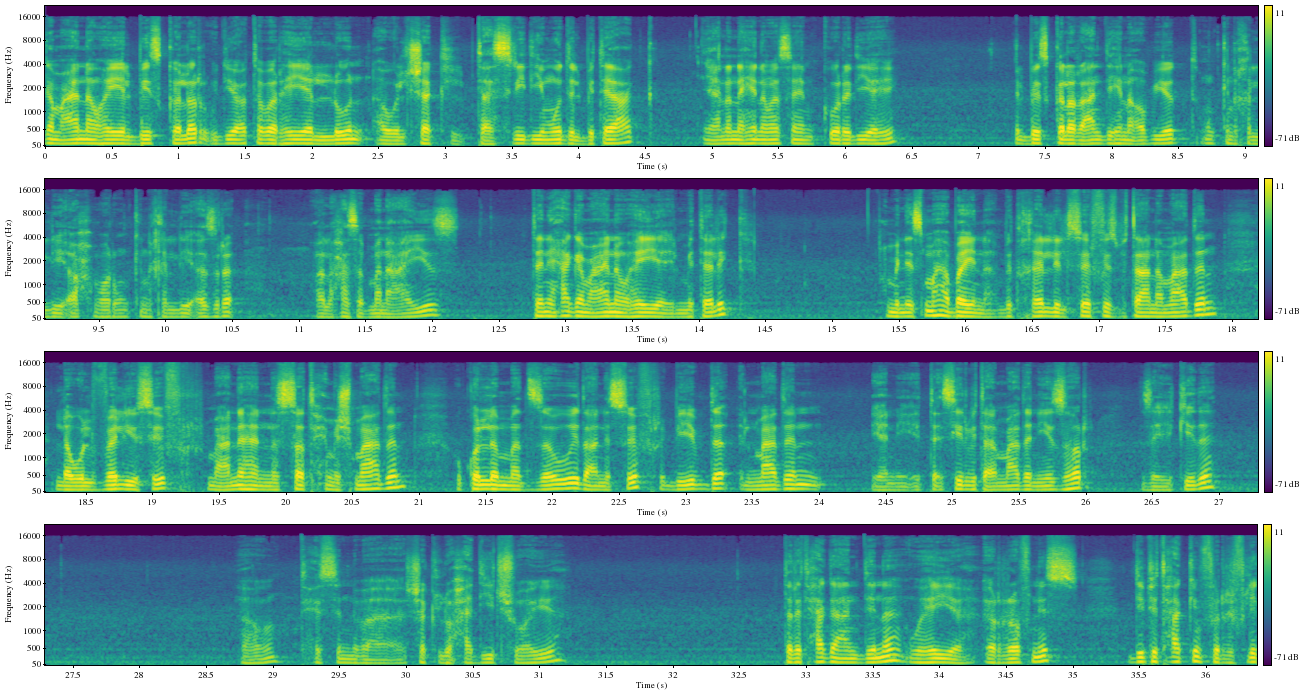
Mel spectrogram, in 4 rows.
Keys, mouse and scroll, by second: 2.5-4.5 middle drag, 4.8 click, 7.9 click, 10.7 drag, 12.4 click, 25.7-27.4 drag, 28.1-28.8 middle drag, 29.6-30.8 middle drag, 32.6 click, 34.9-36.3 drag.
